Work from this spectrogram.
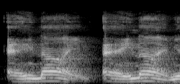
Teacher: The modern Hebrew, ein and aleph is the same thing. The Yemenites, the Jewish people that came from Yemen, they still have this guttural ein.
